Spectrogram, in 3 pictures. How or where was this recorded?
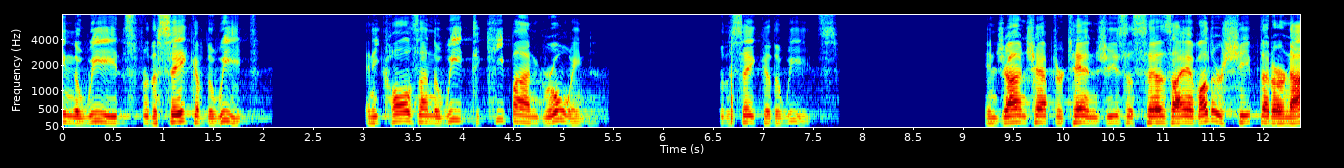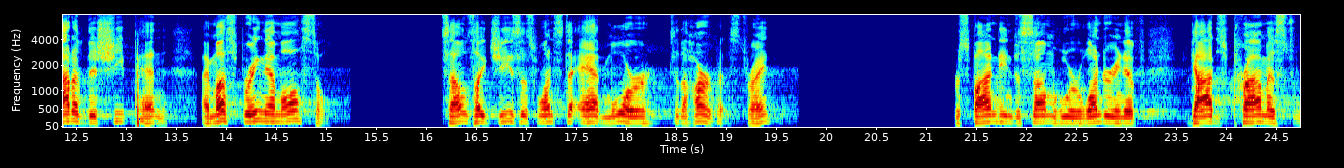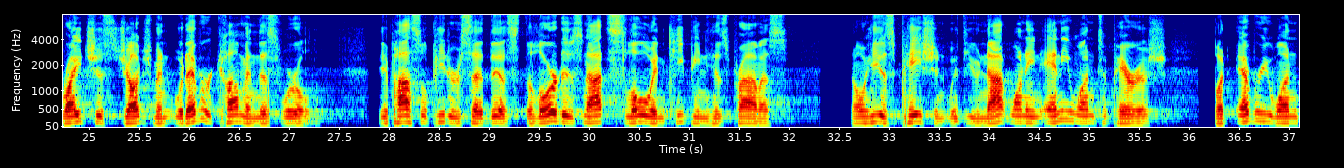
live audience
